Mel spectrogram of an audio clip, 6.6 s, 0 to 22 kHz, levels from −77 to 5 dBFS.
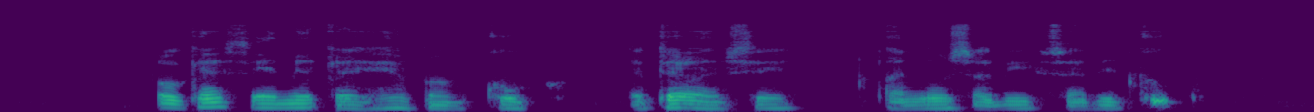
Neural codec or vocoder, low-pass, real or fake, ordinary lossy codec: codec, 24 kHz, 1 kbps, SNAC; 9.9 kHz; fake; none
